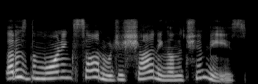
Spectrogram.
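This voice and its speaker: A woman voicing a hard, selfish stepmother from a fairy tale, bossy, sharp-tongued and scornful. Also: high-pitched, expressive, a little fast, no echo, voice pushed up. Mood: scolding.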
